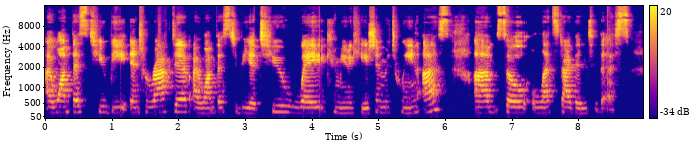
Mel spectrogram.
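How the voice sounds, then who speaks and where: A woman's medium-pitched, monotone, flat delivery at a fairly slow pace, over noticeable background noise. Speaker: life coach. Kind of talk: live coaching session. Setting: live stream.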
